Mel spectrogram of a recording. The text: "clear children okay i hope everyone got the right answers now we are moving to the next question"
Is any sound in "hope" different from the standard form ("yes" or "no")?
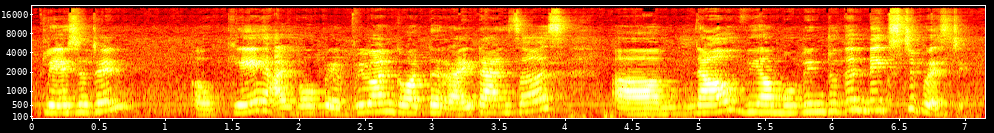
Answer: no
